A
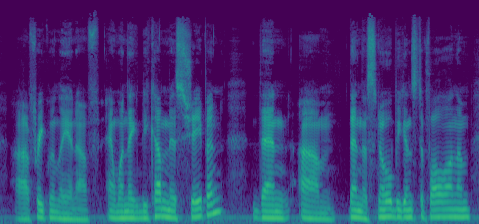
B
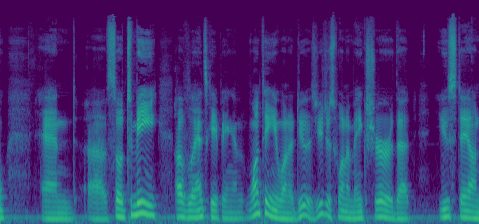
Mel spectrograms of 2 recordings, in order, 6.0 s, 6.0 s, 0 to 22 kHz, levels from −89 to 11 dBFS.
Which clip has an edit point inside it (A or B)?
B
